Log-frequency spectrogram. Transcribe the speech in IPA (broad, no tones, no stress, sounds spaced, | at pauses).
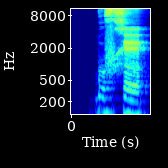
ɓ u v x e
